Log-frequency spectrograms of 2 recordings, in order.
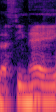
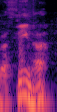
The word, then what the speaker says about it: Athena: I mean, the movie's pretty true to it, except that they pronounce it Athene instead of Athena.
